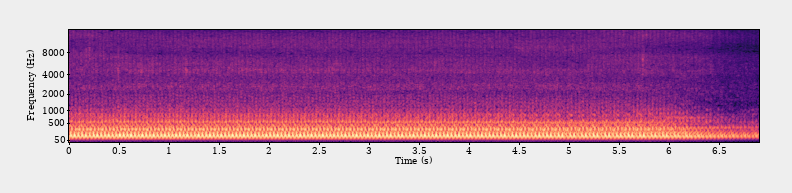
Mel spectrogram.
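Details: Loud low idle with a sharp puffing pulse about three times a second that swells with revs, typical of an exhaust leak.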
